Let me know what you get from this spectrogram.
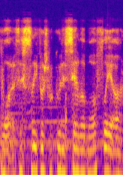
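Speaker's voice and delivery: whispering. Playing a character, secretly whispering a question to another character: whispering in someone's ear. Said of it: "whisper in Schwa-, Schwarzenegger's ear".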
